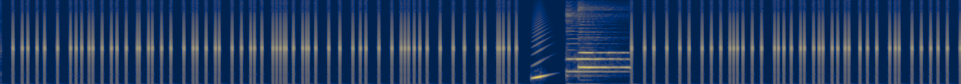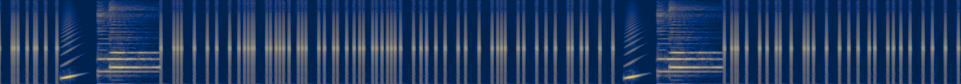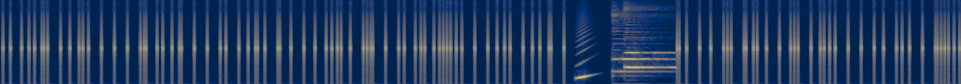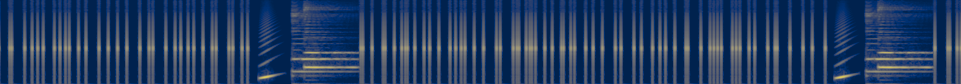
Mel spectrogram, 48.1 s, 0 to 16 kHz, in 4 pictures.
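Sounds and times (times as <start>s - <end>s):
keyboard typing clicks: 0.0s - 48.0s
brief message chime: 46.9s - 47.7s.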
